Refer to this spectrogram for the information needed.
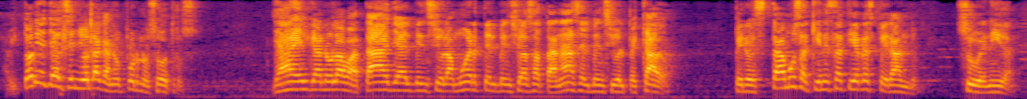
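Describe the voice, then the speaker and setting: Emphatic preacher leading prayer. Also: medium pitch. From Colombia. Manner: emphatic, with rhetorical questions and rising exclamations. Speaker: prayer group leader. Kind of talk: Bible study sermon and prayer.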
